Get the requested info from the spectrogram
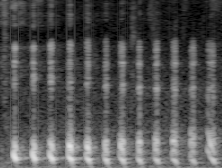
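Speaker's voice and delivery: a sudden high-pitched burst of laughter. Real, not acted. Streamer cracking up at chat, high laugh.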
